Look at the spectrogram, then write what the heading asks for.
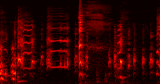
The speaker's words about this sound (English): And a chicken.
